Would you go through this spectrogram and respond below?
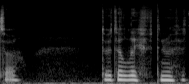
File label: "lifft", Welsh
